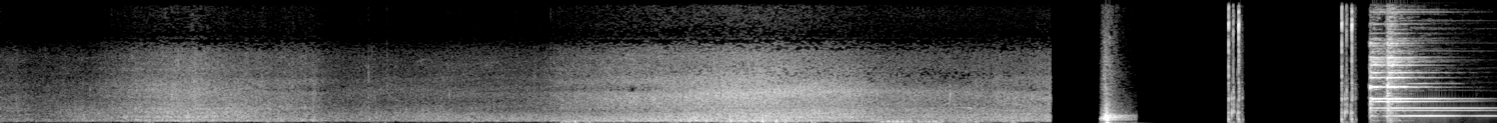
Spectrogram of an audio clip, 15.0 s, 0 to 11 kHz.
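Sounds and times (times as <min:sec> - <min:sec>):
sea waves washing on shore: 0:00.0 - 0:10.5.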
